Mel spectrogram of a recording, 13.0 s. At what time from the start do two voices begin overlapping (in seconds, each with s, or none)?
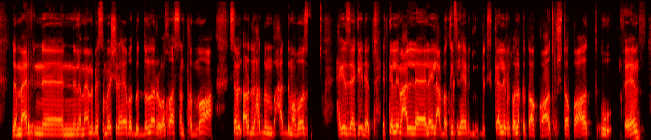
none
